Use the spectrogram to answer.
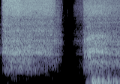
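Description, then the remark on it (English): A voice imitates heavy breathing inside a space suit: a long, hissy inhale, a brief pause, then a rougher, airy exhale, fairly loud, with no talking. “Oh, yeah, the breathing and the suit.”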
